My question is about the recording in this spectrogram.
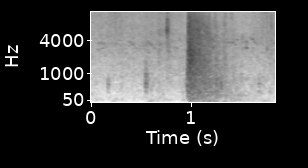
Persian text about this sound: همه درها را بست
